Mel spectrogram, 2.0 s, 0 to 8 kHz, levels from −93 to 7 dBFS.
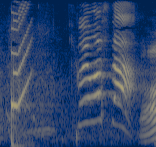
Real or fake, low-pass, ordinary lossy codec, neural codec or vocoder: real; none; none; none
